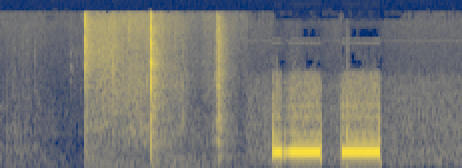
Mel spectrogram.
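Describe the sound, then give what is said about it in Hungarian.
A few sharp clicks of a telephone dialing a number in Miami, followed by two short, steady buzzing bursts of a ringing tone on the line, loud, with no one speaking. “Oda is kéne telefonálnom mondjuk.”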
